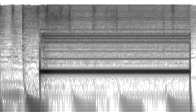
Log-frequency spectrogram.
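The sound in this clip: A telephone ringback tone while a call is placed again: one long, steady, mid-pitched pure tone holding for about a second and a half, loud and alone.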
